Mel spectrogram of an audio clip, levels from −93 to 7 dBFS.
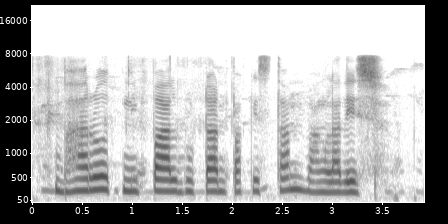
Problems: none marked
